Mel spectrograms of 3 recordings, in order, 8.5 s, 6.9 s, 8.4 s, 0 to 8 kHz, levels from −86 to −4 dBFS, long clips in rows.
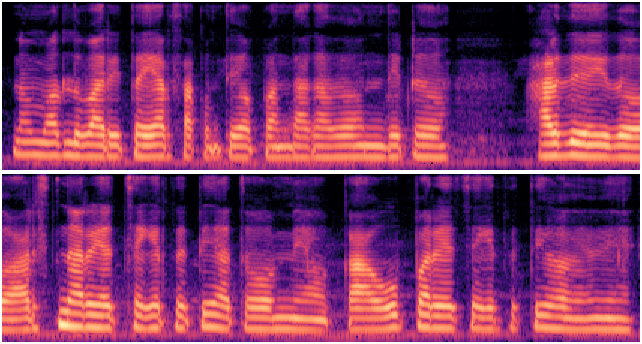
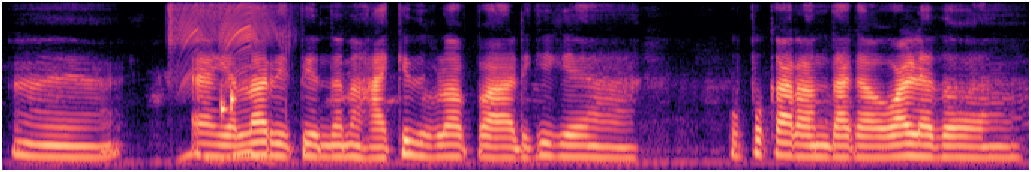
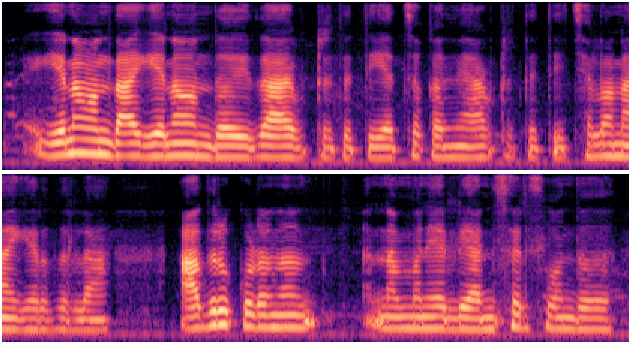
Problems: none marked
